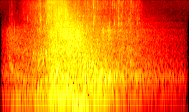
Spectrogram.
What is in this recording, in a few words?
Anchor Cast; Orbital Station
